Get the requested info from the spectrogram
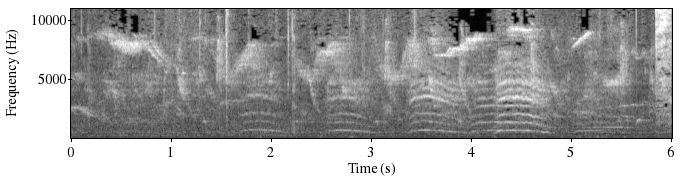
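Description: Birds chirping and calling: a run of short, repeated arched calls. A sharp click comes near the end.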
